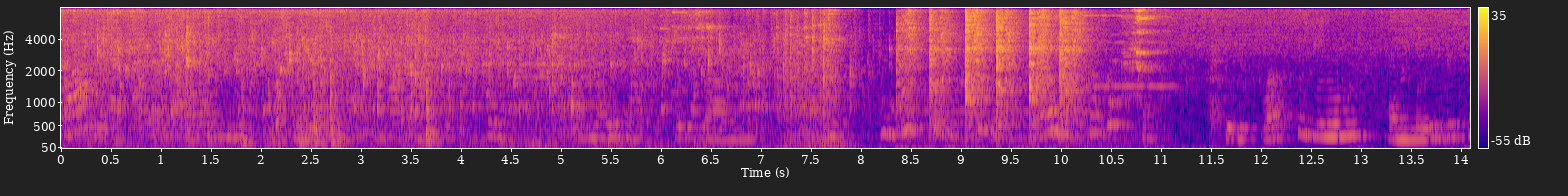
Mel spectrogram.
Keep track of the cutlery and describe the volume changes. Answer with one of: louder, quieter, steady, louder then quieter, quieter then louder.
louder.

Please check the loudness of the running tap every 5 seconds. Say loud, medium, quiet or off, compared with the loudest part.
loud, medium, quiet.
